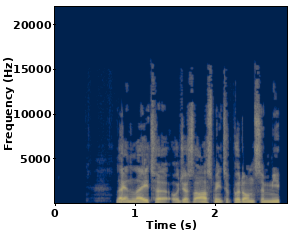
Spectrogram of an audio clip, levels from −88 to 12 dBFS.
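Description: At 0.83 s and again from 2.75 to 2.80 s, damaged data in a compressed stream garbles the speech: the decoder misreads corrupted frames and resyncs on the next header, producing a brief glitch.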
